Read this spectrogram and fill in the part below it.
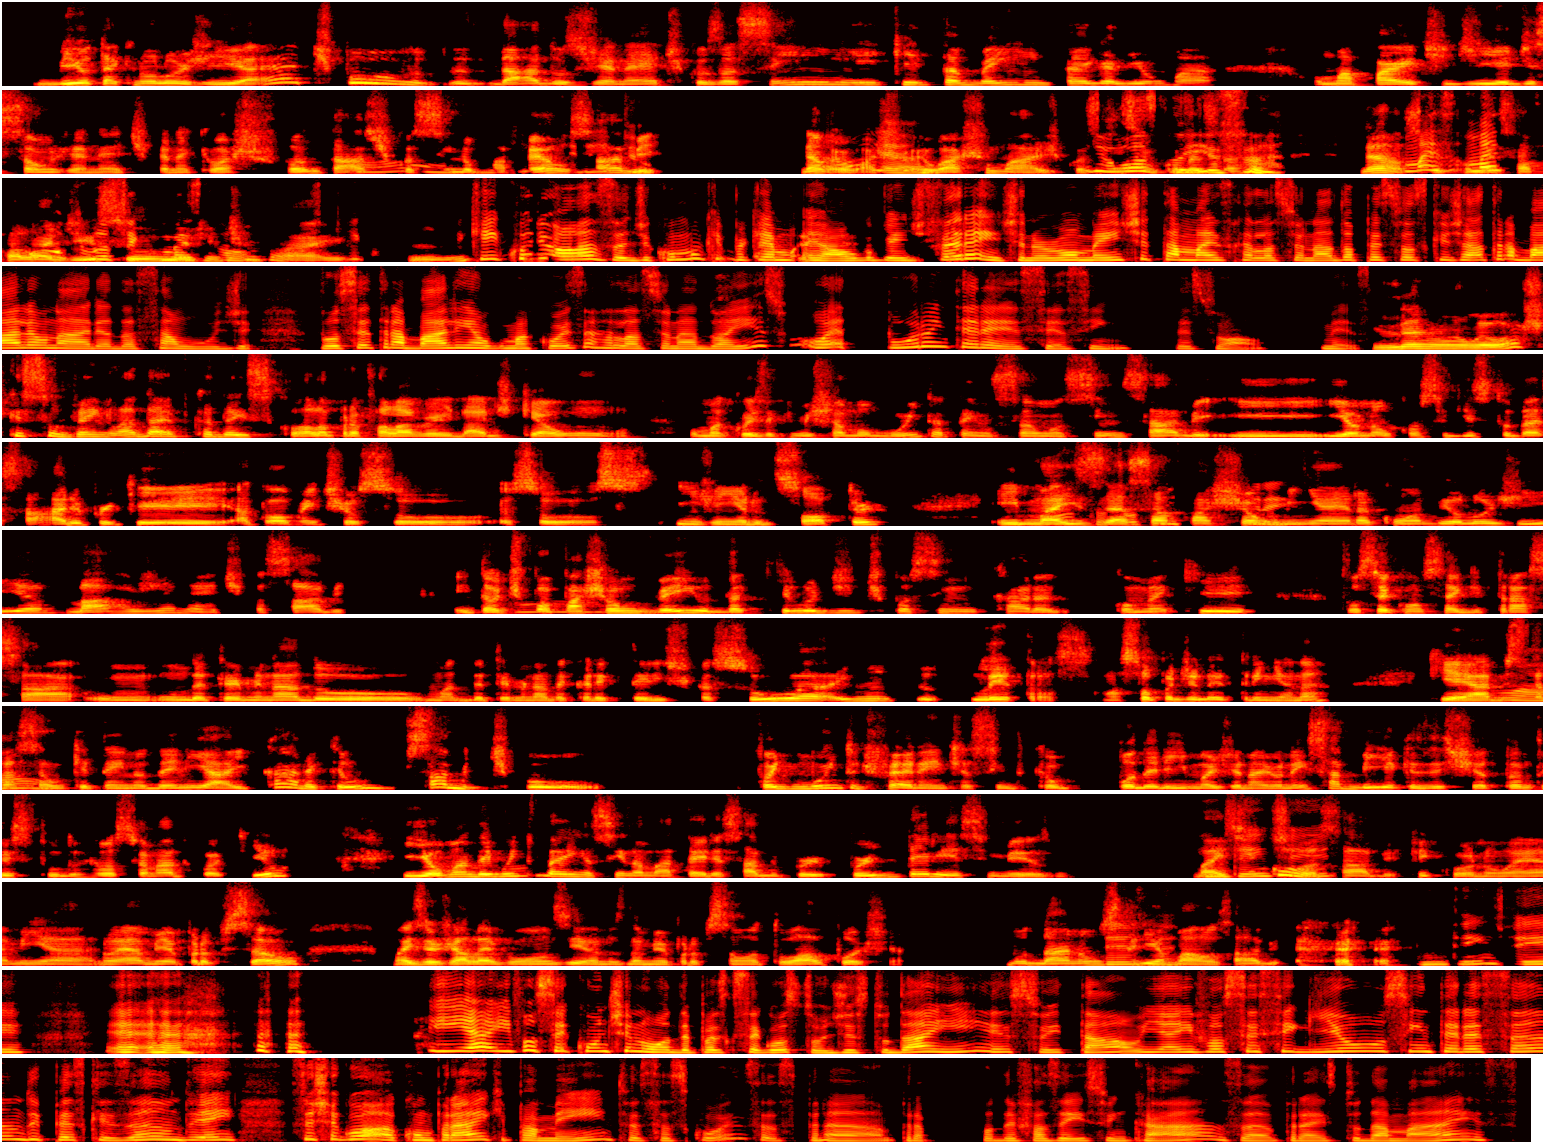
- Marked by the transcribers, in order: laugh; laugh
- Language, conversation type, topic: Portuguese, podcast, Qual é o seu sonho relacionado a esse hobby?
